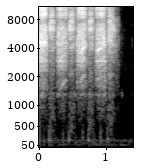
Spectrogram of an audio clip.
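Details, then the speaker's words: Razer Blade 15 (RZ09-0409) laptop fan, removed and spun fast by hand: dry, hissy crackle pulsing about six times a second. Bad fan bearings suspected; fix planned by removing the blades and adding grease. "I don't know if you can hear that crackling sound [Music] hear that okay so it's making some crackling sounds so what we're gonna have to do is we're gonna try and pull the propeller blades out and then add some grease hopefully that will fix it um it does sound like the bearings or something are bad"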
